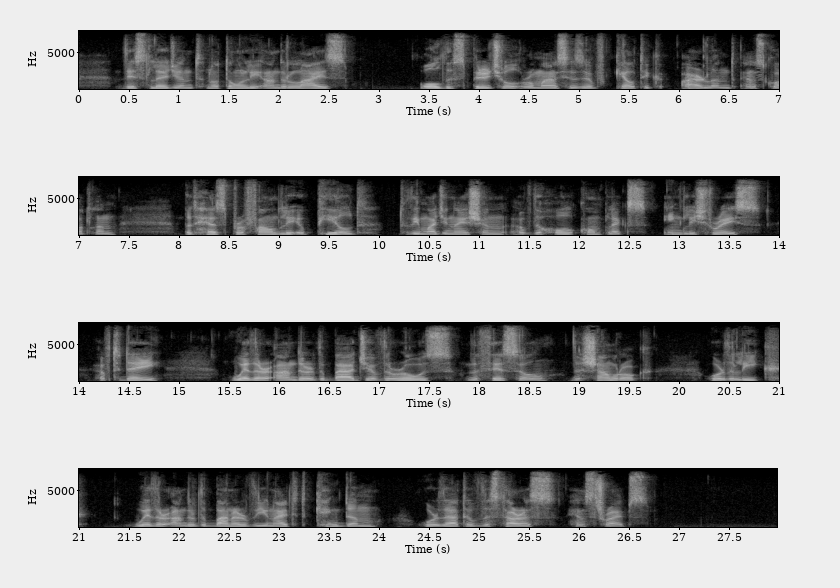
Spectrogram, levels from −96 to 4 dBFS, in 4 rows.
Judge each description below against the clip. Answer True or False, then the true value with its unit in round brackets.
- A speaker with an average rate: False (125 wpm)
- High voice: False (120 Hz)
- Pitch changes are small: True (1.8 semitones)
